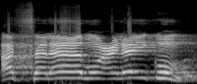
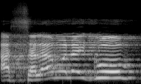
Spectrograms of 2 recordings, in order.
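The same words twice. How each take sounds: First: The greeting is pronounced fully and carefully. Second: The greeting's opening word is clipped and altered. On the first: May God's peace be upon you. The speaker calls it right. "আমরা সালাম দিব কেমনে?" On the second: May death be upon you. The speaker calls it wrong. "আপনার মৃত্যু হোক, এই সালাম হবে না, এটা ভুল।"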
